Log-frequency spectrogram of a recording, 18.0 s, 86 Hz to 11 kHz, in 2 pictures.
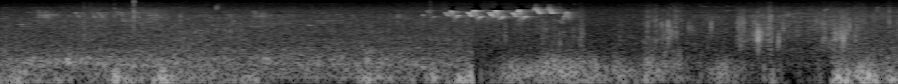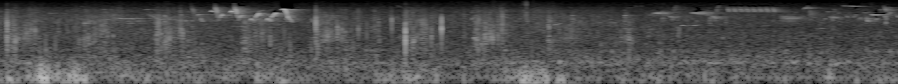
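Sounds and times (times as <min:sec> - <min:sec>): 
other faint birds outdoors: 0:00.0 - 0:05.8, 0:06.8 - 0:17.9
song sparrow singing: 0:00.2 - 0:05.8, 0:07.1 - 0:17.9
rustling footsteps outdoors: 0:05.8 - 0:15.9.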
